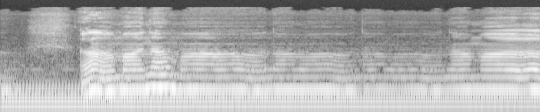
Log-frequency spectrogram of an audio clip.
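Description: Male singer's wordless Arabic tarab vocal: a breath about half a second in, then the voice slides up and holds a long, wavering, ornamented line over a steady low instrumental drone.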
